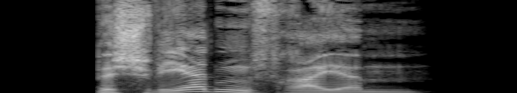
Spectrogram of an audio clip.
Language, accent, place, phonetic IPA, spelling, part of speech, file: German, Germany, Berlin, [bəˈʃveːɐ̯dn̩ˌfʁaɪ̯əm], beschwerdenfreiem, adjective, De-beschwerdenfreiem.ogg
- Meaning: strong dative masculine/neuter singular of beschwerdenfrei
